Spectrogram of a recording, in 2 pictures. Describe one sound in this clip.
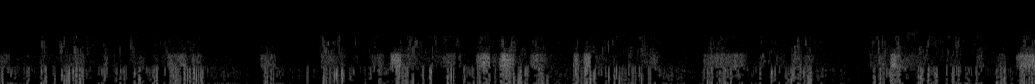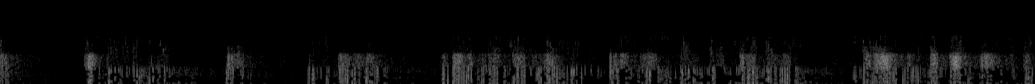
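An elderly man speaks with animation into a microphone, heard through a loudspeaker in an echoing room.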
